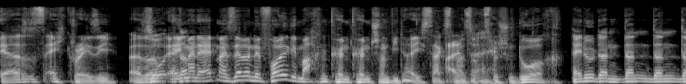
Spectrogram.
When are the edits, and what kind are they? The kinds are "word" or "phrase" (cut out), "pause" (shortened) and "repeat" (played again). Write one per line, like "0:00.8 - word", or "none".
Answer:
0:03.5 - repeat
0:05.6 - pause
